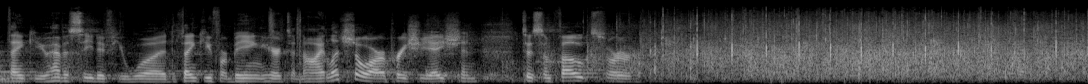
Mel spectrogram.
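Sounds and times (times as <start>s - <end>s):
speech: 0.1s - 6.9s
audience clapping: 5.3s - 10.8s.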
